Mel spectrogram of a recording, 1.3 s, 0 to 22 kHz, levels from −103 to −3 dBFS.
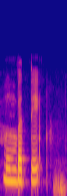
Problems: low volume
